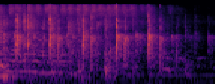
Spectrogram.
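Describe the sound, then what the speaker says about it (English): Congregation at a church service clapping in scattered, uneven bursts of handclaps, moderately close, with a voice and some background sounds underneath. "Let us clap for the Lord."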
